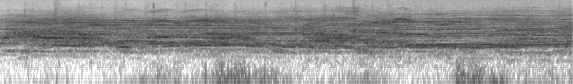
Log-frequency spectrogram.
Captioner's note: applause and cheering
